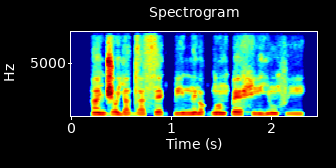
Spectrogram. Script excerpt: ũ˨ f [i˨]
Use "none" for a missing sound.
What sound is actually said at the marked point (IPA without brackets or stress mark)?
i˨˦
